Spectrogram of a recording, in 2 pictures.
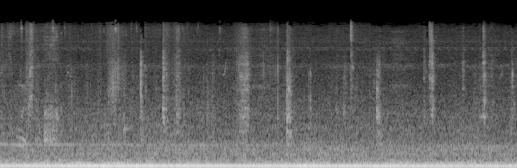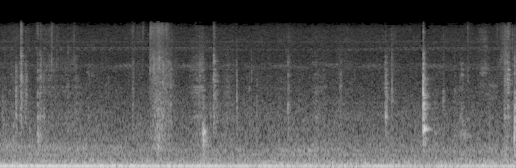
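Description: A steady low rumble with scattered sharp clicks and light taps of hand tools working on a stuck oil filter under a car.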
